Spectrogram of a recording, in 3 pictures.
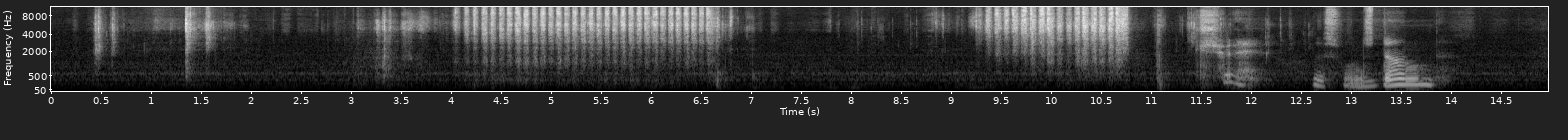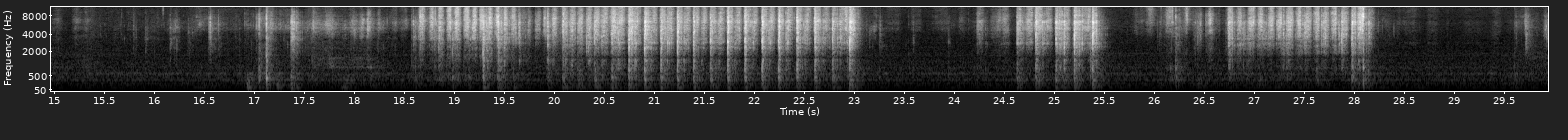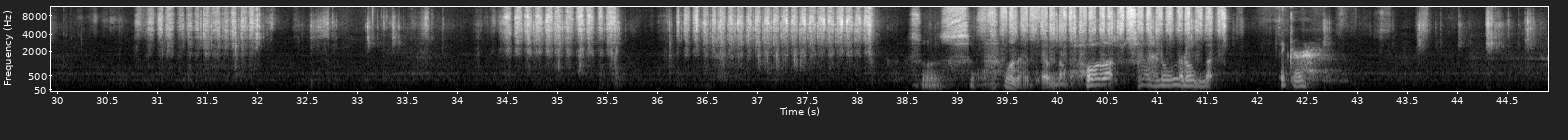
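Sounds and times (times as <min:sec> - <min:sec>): hand sanding plastic: 0:04.0 - 0:06.8, 0:09.3 - 0:10.8, 0:34.3 - 0:38.2, 0:38.9 - 0:41.8.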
